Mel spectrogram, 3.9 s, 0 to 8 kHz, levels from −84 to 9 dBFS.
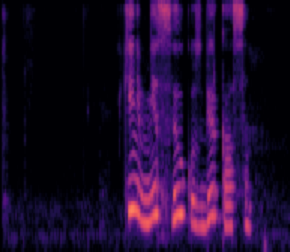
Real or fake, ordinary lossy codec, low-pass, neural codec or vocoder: real; none; none; none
